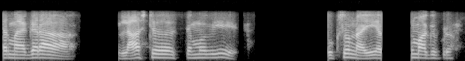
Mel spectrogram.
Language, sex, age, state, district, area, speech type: Telugu, male, 18-30, Telangana, Yadadri Bhuvanagiri, urban, conversation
